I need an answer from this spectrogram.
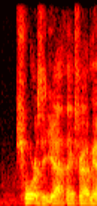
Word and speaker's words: Schwartz: uh, I hope I pronounced your last name correctly. Schwarzy.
